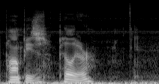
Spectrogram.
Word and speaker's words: Pompeys Pillar: pronounce it uh improper we always say Pompei like uh Roman town in Italy that was destroyed by vuia but there it is that's the pompy's pillar and unfortunately you're going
